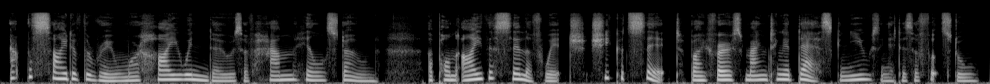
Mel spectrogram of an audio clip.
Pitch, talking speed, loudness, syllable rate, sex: 200 Hz, 195 wpm, -21 LUFS, 4.5 syllables/s, female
